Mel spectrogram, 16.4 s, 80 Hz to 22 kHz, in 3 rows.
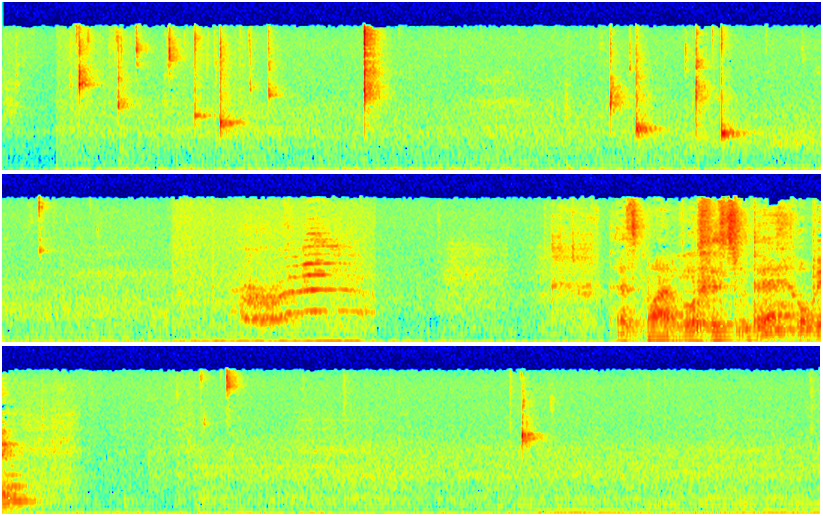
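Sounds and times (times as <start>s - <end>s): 
water dripping from a wet rag into a saucepan in a shower: 0.0s - 6.2s, 12.1s - 12.6s, 14.2s - 15.0s, 16.2s - 16.3s
cat meowing: 7.0s - 8.0s
speech: 9.6s - 11.2s.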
